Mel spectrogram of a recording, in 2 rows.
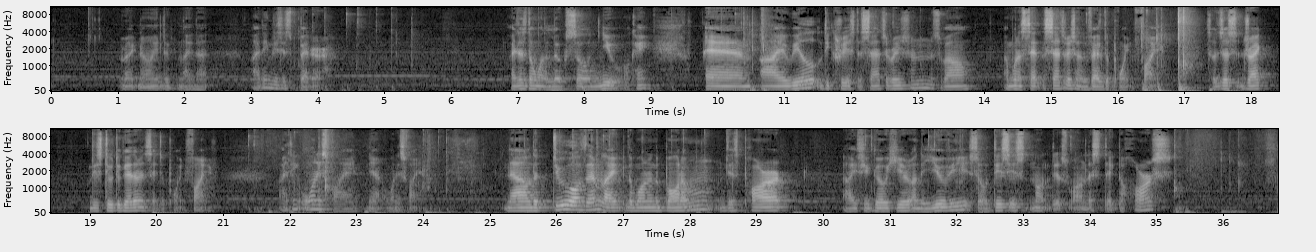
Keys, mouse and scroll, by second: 2.4 click, 3.9 middle click, 4.3 click, 4.9 middle click, 9.0 middle click, 9.7 middle click, 10.1 click, 10.4 shift+a, 15.5-17.5 drag, 21.3-23.3 drag, 24.2 middle click, 25.6 shift+middle drag, 26.3 shift+middle click, 26.6 right click, 26.9 middle click, 27.6 middle click, 27.7 click, 28.0 Tab, 30.6 click, 33.5 click.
